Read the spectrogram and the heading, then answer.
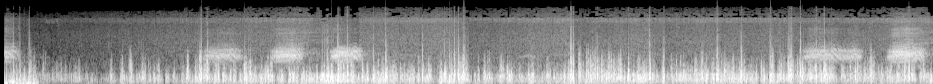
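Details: Crow giving a few hoarse caws in pairs and short bursts, partly buried under a loud, steady low rumble of background noise.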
